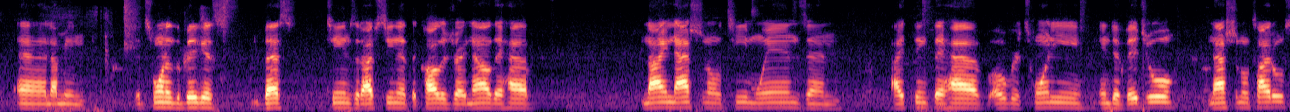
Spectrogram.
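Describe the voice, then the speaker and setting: A man's medium-pitched voice in a Texan accent, at a moderate pace, with monotone, flat intonation, big swings in loudness, and long, frequent pauses. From Texas, Odessa. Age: 20s. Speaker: bull rider. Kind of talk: interview.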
